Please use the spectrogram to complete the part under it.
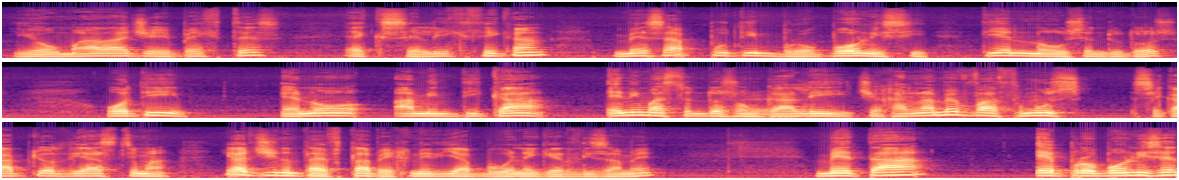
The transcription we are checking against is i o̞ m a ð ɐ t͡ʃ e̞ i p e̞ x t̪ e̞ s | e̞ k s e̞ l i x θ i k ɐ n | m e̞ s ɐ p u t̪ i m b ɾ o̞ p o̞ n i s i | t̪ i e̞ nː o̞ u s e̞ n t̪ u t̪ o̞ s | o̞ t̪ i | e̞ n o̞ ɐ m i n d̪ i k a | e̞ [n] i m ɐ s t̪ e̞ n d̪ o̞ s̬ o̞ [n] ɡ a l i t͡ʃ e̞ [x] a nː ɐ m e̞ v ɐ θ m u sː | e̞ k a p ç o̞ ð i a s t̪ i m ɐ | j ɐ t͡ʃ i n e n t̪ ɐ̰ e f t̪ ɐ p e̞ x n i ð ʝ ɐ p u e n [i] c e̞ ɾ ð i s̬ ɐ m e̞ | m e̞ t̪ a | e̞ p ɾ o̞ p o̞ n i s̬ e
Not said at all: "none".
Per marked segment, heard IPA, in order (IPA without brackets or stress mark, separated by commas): n, ŋ, x, e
